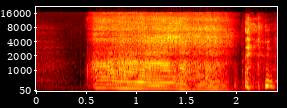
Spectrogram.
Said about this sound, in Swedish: Nej men snälla. Snyter du så högt? Nej, men nu har jag ändå tagit bort näsan från mikrofonen. det var jättejättehögt.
